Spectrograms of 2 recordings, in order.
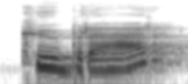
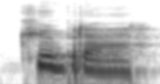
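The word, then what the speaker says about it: cobrar: Donc ici c'est le a qui est tonique puisqu'il y a un r à la fin. Et donc comme ce n'est pas le e qui est tonique, il va avoir moins d'importance et donc on le met dans le nez kubrar.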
